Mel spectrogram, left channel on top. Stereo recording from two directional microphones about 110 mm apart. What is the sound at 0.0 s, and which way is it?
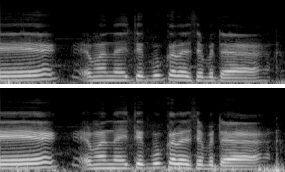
Speech, 10° right (ahead or behind).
